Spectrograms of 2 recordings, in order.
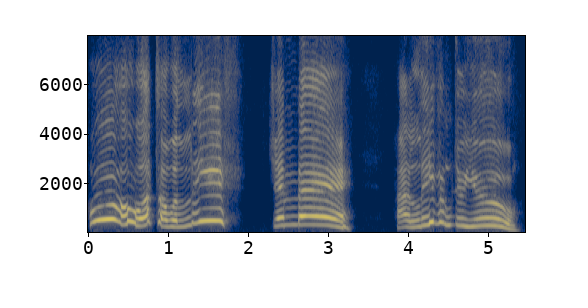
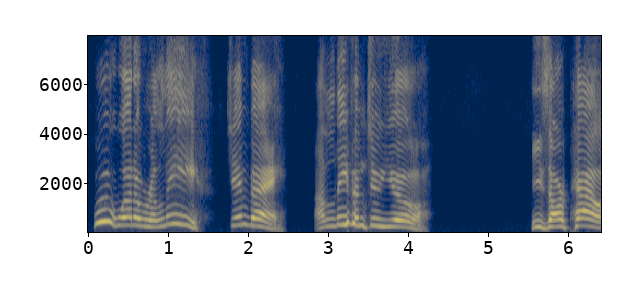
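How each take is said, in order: First: Very high, louder squeal of relief; overexcited read. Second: Toned-down high read. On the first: Reading a manga line with giddy high relief. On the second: Rereading the relief line a touch calmer. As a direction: still high but less squealy. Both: Acted. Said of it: "I don't know why I'm reading it like that".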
